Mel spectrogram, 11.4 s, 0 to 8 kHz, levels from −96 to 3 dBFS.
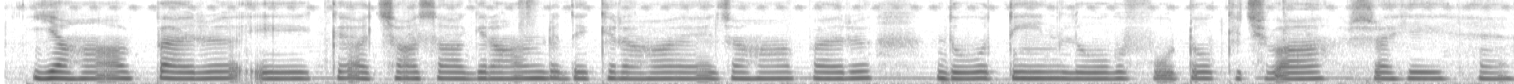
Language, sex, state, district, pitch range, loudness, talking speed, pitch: Hindi, female, Bihar, Purnia, 215-220 Hz, -46 LUFS, 100 wpm, 220 Hz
